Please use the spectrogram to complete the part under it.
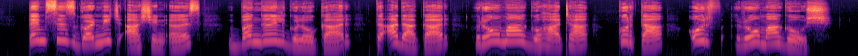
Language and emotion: Kashmiri, neutral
